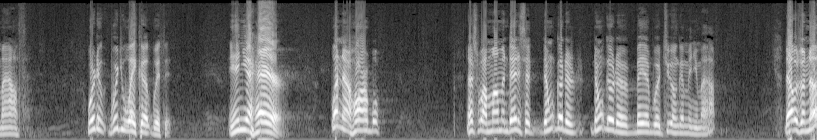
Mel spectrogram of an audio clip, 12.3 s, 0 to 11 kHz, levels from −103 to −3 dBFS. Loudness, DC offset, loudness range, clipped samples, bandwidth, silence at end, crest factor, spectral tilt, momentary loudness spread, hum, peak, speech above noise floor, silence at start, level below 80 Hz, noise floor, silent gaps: -11 LUFS; under 0.1%; 5 LU; 1%; 11 kHz; 0 s; 12 dB; -5 dB/octave; 12 LU; none; 0 dBFS; 46 dB; 0 s; -48 dBFS; -57 dBFS; none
